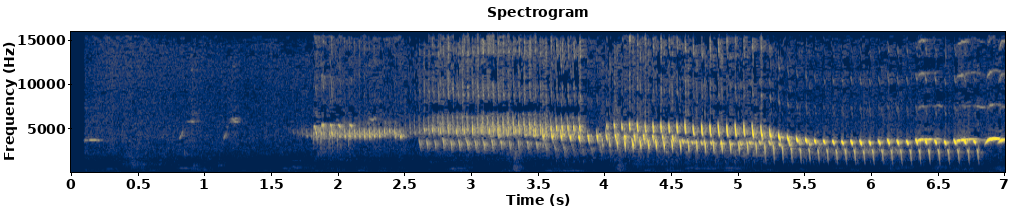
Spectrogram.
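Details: Spanish timbrado canary singing at a canary and goldfinch exhibition in Morocco: quiet opening notes, then a loud, high rolling trill that runs unbroken and slowly drops in pitch, ending in fast metallic pulses.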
